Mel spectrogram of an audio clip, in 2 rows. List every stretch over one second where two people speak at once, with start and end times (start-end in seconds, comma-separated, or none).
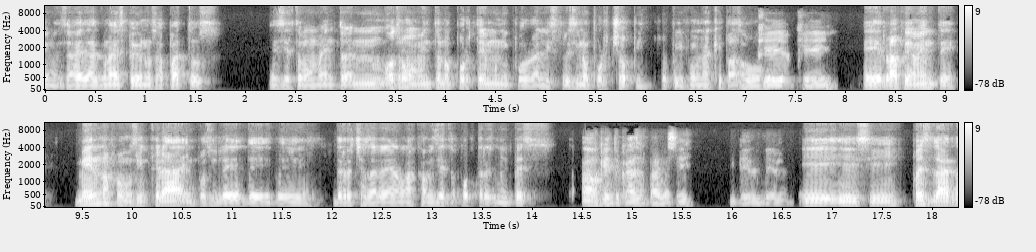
none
